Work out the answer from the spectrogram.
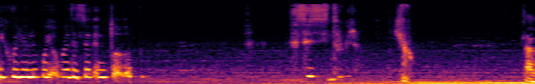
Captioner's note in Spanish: none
